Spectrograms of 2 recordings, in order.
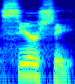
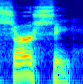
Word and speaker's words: Searcy: It's not Searcy, it's Searcy. Okay, Searcy. It's spelled Circe. That's why I keep saying it wrong. It's spelled like Sears, but with a C at the end.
